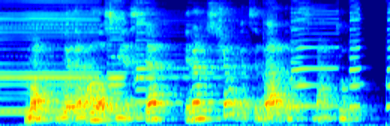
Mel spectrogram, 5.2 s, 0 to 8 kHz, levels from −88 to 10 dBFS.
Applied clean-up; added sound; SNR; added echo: none; Harmonica; 12 dB; reverberation time 0.7 s.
